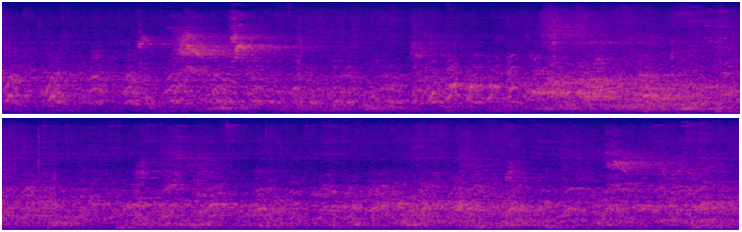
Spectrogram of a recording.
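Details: Hungry meerkats at Augsburg Zoo, fed chicks and stealing food from each other, chatter busily with sharp yips and squeaks, a dense overlapping jumble of high calls.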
